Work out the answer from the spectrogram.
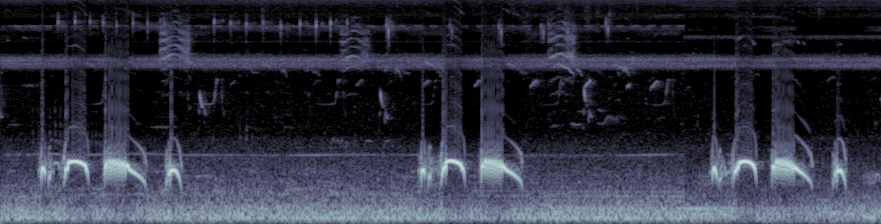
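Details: Repeated spotted dove cooing used as a bird lure: three phrases about four seconds apart, each with quick stuttering notes, a long sliding downward coo and a short final note. Light chirps from other birds and a constant high whine are audible.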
